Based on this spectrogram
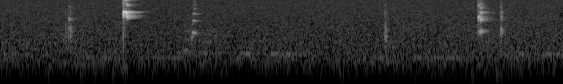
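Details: Short, piercing high chirps from caged Rosy-faced lovebirds, five birds kept indoors by a window. One loud squawk is followed by softer single notes and a closing double chirp, with silent gaps between.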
